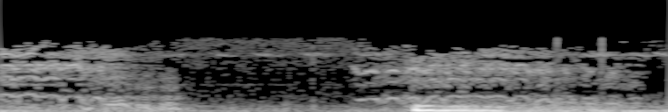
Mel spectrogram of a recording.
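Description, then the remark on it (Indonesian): A white horse whinnies in a drawn-out, wavering call that rises into a louder, sharper burst near the end, with a low rumble underneath and no voices. “Pasti hanya binatang lumrah. Kuda biasa, seperti kuda-kuda yang lain.”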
